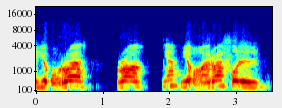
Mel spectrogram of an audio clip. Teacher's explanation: So you make sure that if you've got fatha, you pronounce that fatha as well. And because it's a ra, and if a ra carries a fatha, you will make a bit of a rounded sound.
